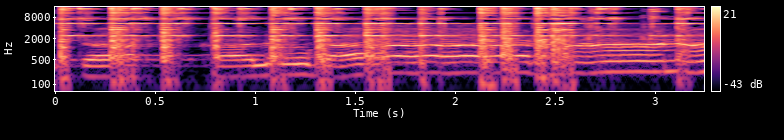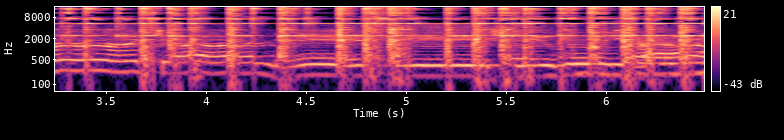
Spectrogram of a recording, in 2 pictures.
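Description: A voice singing a devotional Hindu hymn while a small bell is rung rapidly and without a break, its ringing tones held high above the singing.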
